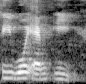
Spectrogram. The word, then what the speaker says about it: cwm: in the western Guam, that should be pronounced as come. ஆக்சுவலாக எப்படி pronounce பண்ணுவோம், COME, பட் அதில் வந்து ஒரு இக் சவுண்ட் சேர்த்தோம்னா எப்படி ப்ரொனவுன்ஸ் பண்ணுவோம், கம் அப்படி சொல்லுவோம் இல்லையா. That has டு be pronounce like that, CWM, come.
